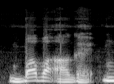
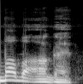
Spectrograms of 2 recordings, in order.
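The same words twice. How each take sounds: First: "بابا" lifted, rising at the end; happy children's call. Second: "بابا" stressed, then falling to a close; children's call, settling. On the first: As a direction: call out "بابا آ گئے" gladly, voice going up. ("بابا" پر آواز اوپر جاتی ہوئی، خوشی سے پکارنا) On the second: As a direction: repeat "بابا آ گئے" gladly, landing down. ("بابا" پر زور، آخر میں آواز نیچے آتی ہوئی) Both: A narrator's reading. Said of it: "بچے اس کو دیکھ کر دوڑ پڑتے اور کہتے".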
